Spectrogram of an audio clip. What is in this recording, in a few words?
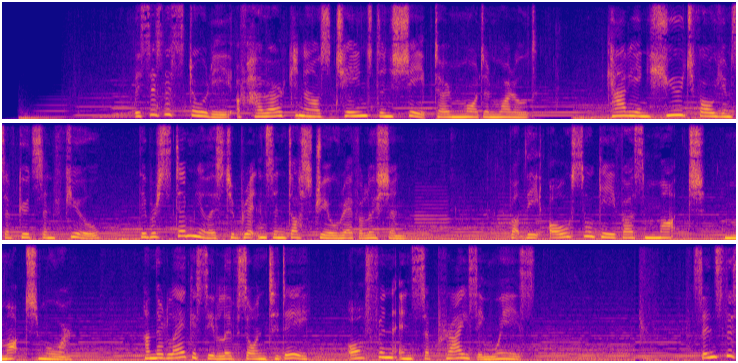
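Scottish, female, narration; accent of scotland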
